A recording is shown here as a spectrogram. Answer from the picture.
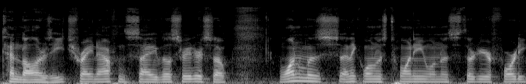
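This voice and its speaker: Mumbling at a very fast pace, a man with a Canadian accent speaks at a medium pitch. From Canada. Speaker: podcast host. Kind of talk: casual monologue.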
